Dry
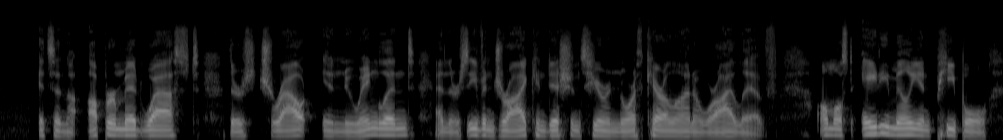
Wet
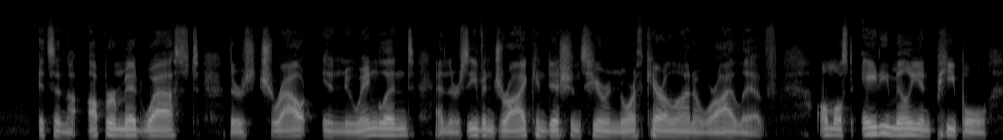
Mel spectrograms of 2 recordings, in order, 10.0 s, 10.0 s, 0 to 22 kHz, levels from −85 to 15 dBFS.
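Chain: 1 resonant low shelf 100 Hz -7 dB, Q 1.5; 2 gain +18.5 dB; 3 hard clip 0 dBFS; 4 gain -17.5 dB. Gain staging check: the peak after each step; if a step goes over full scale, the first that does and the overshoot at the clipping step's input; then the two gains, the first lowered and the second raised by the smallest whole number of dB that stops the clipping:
-22.5, -4.0, -4.0, -21.5 dBFS; no overload

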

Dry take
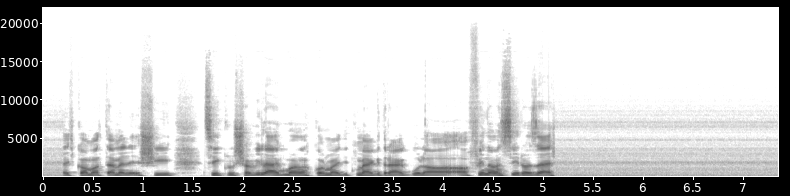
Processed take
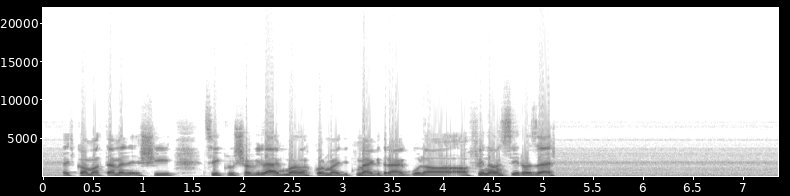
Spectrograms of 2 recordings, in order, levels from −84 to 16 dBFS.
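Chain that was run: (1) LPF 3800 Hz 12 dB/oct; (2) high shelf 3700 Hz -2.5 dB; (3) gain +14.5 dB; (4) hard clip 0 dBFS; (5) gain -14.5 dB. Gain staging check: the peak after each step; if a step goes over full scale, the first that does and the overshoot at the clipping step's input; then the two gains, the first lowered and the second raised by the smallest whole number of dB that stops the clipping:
-10.0, -10.0, +4.5, 0.0, -14.5 dBFS; step 3, 4.5 dB; step 3 +9.5 dB, step 5 -9.5 dB

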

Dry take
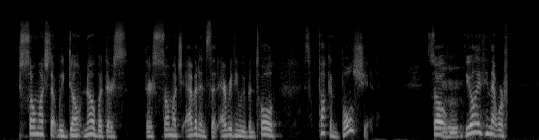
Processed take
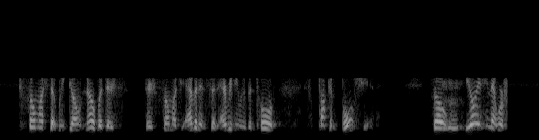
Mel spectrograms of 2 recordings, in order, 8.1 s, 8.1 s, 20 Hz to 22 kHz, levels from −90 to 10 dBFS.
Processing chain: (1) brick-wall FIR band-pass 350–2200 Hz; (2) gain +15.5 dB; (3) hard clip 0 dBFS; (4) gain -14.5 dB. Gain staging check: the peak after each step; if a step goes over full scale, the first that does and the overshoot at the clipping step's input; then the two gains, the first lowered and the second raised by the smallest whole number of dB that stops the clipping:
-20.0, -4.5, -4.5, -19.0 dBFS; no overload

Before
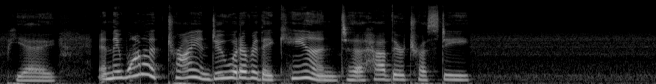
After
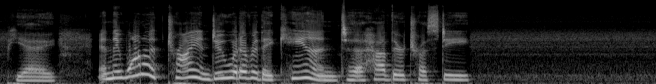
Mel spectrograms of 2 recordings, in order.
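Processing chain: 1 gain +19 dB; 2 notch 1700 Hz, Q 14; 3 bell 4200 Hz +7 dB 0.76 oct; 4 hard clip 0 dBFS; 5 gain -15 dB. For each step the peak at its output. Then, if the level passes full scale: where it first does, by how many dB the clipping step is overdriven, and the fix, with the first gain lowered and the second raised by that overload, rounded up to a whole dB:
+8.0, +8.0, +8.5, 0.0, -15.0 dBFS; step 1, 8.5 dB; step 1 +10 dB, step 5 -6 dB

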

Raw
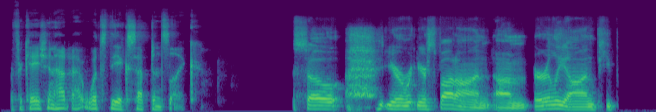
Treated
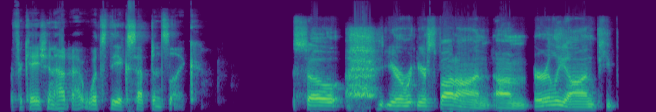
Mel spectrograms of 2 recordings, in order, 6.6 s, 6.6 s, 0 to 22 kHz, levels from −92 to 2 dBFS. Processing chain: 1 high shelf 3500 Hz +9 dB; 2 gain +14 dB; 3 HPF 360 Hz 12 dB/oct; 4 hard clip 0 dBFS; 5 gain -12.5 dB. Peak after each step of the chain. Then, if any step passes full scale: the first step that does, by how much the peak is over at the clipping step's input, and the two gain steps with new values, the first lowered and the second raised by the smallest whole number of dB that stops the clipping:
-9.0, +5.0, +4.5, 0.0, -12.5 dBFS; step 2, 4.5 dB; step 2 +9 dB, step 5 -7.5 dB

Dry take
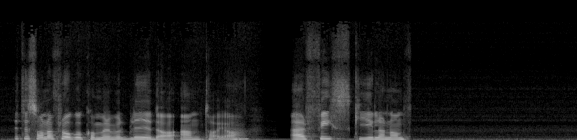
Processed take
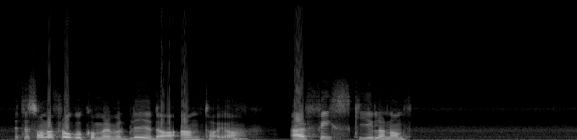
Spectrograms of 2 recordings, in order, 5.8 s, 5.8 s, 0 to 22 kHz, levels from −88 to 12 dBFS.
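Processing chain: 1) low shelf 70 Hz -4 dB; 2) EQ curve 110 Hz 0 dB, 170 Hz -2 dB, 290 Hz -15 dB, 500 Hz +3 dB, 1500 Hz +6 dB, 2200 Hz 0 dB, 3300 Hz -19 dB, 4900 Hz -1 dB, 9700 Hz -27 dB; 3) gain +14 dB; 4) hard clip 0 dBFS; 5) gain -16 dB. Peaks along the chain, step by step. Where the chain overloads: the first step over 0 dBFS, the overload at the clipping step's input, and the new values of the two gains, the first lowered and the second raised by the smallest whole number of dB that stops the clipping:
-12.5, -8.5, +5.5, 0.0, -16.0 dBFS; step 3, 5.5 dB; step 3 +8 dB, step 5 -10 dB

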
